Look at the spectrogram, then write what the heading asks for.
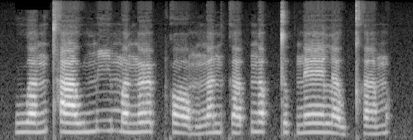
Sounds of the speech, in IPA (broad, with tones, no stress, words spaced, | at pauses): wɐ˨˥ŋt̪ʰaː˨˧w miː˧ mɐ˨˧ŋœː˧p̚ kɔː˨˩m ŋɐ˧nkɐ˨˥p̚ŋɐ˥p̚ t̪ʊ˨k̚n̪ɛː˧lɐ˨˩w kʰɐ˨˥m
